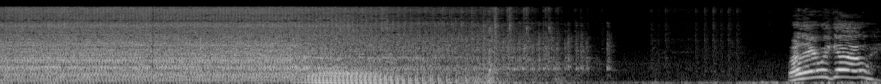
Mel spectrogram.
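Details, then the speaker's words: Worn auction generator with a Predator engine, old turpentine-smelling gas, started on choke as it came off the truck: single-cylinder engine catches and settles into a steady, even chug; runs fine, handles small power tools but not a welder. "it runs it'll run some smaller power tools but it definitely doesn't have the crank to be able to go and run the welder on these"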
